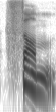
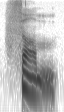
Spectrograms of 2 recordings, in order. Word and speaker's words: thumb: it's common shin splints thumb has a silent b so forget about it you're just closing your lips for the m thumb and the vowel is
